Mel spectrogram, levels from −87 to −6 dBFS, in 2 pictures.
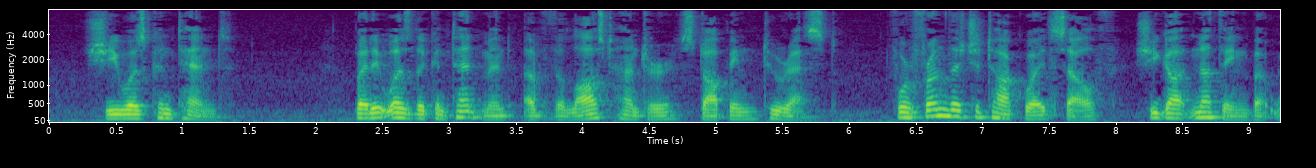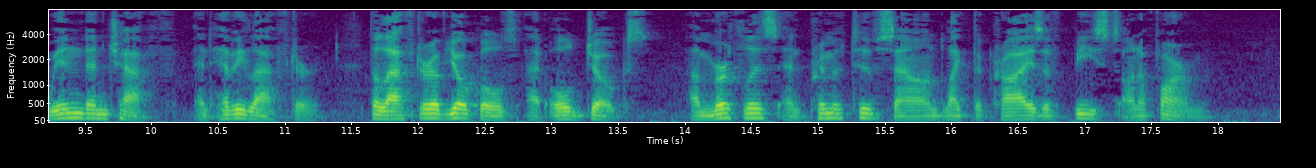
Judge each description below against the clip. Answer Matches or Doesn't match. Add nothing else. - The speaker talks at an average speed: Matches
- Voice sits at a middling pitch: Doesn't match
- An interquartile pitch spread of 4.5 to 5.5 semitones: Matches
